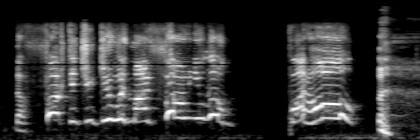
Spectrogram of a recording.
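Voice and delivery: very high, shrill, enraged, furious screeching. Voicing a kid who runs past and screams at Dougie: screaming in anger.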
